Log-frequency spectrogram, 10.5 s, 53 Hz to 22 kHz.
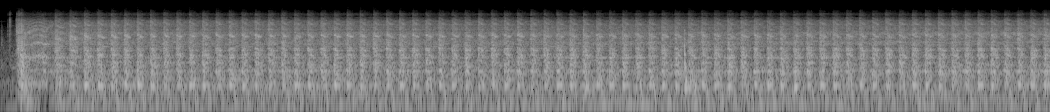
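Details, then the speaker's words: Car bought for £300, starting for the first time with newly cut keys: starter churns evenly about four beats a second for ten seconds, never fires. Dash warning shows crash fuel cut-off tripped, starving fuel. "uh no oh that's yeah fuel cut off see handbook yeah yeah it is yeah so on these they've got a fuel cut off so obviously whenever in an accident they'll um cut the"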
